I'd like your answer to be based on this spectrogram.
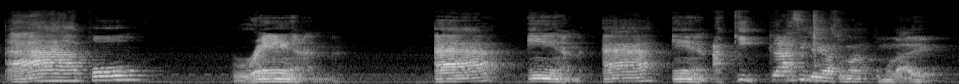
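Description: A man teaching English in a livestream, switching between Spanish and English and stretching out words slowly to model sounds. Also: medium pitch, very animated, bright, forceful tone, roomy sound, a little hiss or hum. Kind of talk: bilingual livestream English lesson.

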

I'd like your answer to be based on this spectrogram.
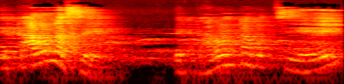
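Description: High-voiced male preacher in an echoey hall. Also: animated, takes it slowly, music in the background. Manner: conversational, addresses listeners directly with rhetorical questions. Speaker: Islamic preacher. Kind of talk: informal Bengali sermon. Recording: echoey, distant mic with loud background noise.

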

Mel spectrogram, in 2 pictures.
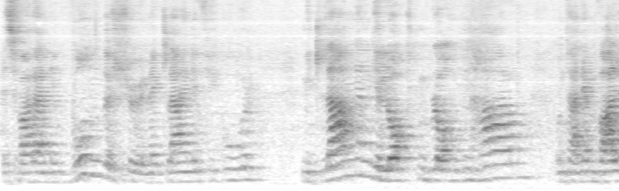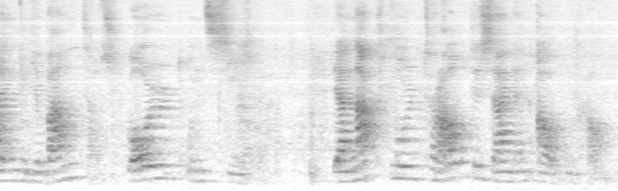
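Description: A woman reading a Christmas story aloud at an Advent reading, in an expressive storytelling manner. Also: on the low side, a little slow, a little hiss or hum. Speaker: reader. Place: reading event room. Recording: echoey room from far off.

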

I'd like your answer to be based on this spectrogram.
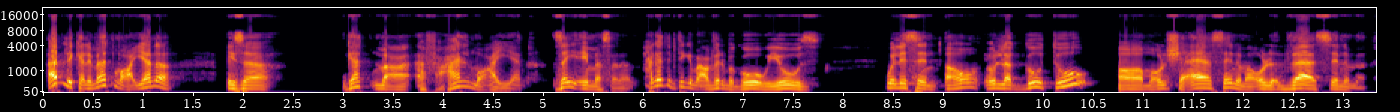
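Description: A male teacher with an Egyptian accent gives a grammar lesson, his pitch rising and falling in a lively way. He rattles off his explanations, then slows right down to read each English example clearly. The recording is close and dry, with no room echo. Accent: Egyptian Arabic. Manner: reads English examples slowly and deliberately between quick Arabic explanations.

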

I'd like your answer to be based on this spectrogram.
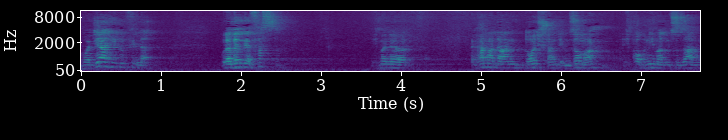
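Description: A man's voice: medium pitch, recorded from a distance, a little hiss or hum. Emphatic man preaching in an echoey hall. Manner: emphatic, rhetorical questions, explains Arabic words. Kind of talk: sermon. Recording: echoey room, voice from afar.

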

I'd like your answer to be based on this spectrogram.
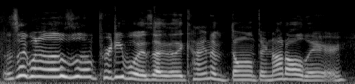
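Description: A woman chatting casually with a friend during a game stream, rambling, animated and swearing freely. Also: fairly high pitch, brisk. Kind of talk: casual chat.

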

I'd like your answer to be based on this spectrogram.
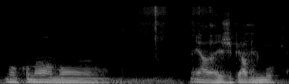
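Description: A man's voice: low voice, flat delivery, normal speed, noisy background. A man hosting a live stream, chatting casually, thinking aloud and talking straight to his viewers. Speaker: host of a live scale-modeling stream.

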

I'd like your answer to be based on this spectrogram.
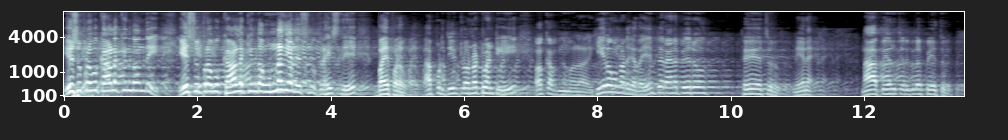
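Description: A man preaching a sermon, calling on the congregation to answer and clap, swinging from soft storytelling to loud exclamations. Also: sits high, lively intonation, moderate pace. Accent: Telugu. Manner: call-and-response preaching, urging the crowd to answer and clap. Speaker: pastor. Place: large hall at a church gathering. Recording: echoey hall reverb.

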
